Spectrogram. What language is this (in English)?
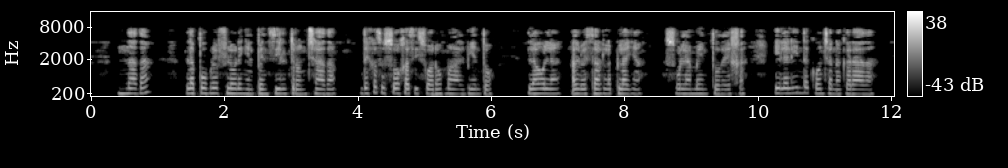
Spanish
